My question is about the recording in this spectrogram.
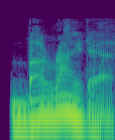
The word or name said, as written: barytic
